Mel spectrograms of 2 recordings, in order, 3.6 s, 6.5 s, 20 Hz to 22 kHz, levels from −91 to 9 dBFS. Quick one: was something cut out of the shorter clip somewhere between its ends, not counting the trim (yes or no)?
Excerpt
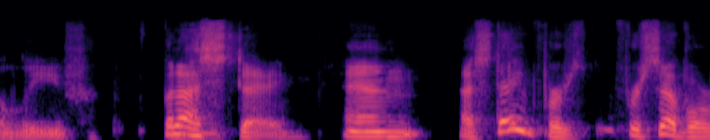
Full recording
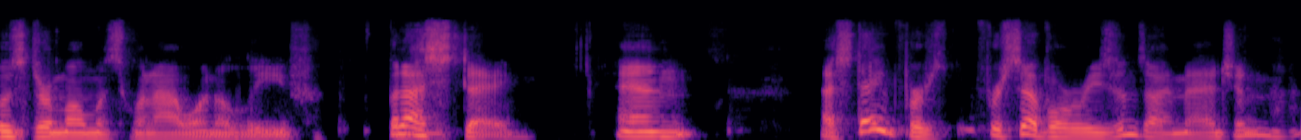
yes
